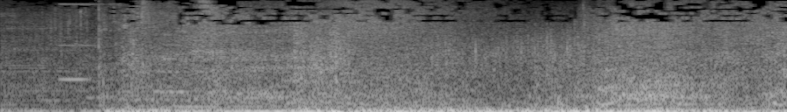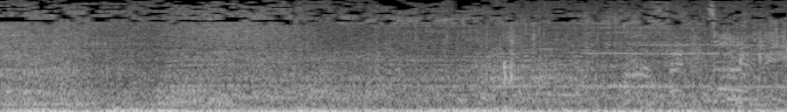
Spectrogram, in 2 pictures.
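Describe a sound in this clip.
Flames roar and crackle as a fire bursts up.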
